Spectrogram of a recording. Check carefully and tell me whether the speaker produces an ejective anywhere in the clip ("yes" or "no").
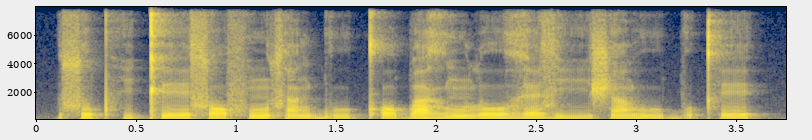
yes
